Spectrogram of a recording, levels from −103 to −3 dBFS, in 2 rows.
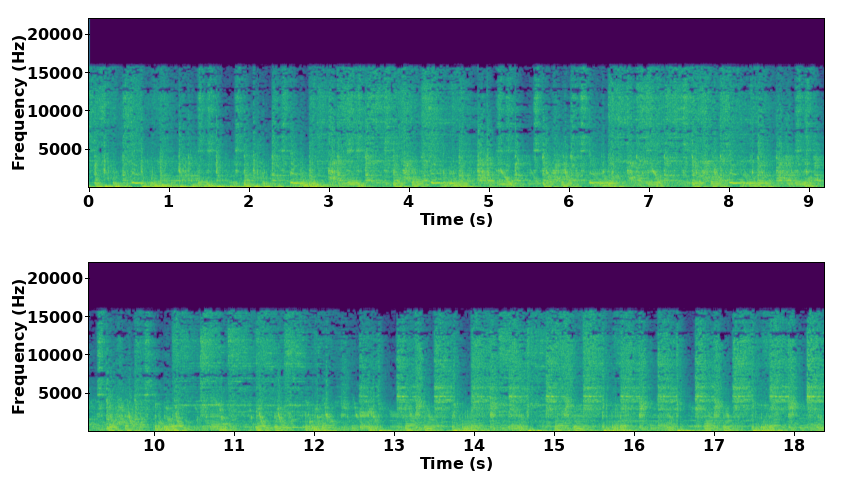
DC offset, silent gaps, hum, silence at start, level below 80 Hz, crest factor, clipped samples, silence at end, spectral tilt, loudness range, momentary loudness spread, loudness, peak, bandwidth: under 0.1%; none; none; 0 s; -28 dBFS; 12 dB; under 0.1%; 0 s; -4 dB/octave; 1 LU; 2 LU; -17 LUFS; -6 dBFS; 16.5 kHz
